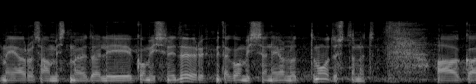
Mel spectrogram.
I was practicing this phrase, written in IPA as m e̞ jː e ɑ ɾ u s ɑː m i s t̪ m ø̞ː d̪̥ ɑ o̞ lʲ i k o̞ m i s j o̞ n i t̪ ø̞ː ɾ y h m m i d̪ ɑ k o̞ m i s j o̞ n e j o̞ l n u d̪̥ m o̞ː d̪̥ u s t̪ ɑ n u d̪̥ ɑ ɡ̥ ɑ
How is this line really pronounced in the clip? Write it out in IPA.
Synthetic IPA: m e̞ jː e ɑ ɾ u s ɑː m i s t̪ m ø̞ː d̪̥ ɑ o̞ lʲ i k o̞ m i s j o̞ n i t̪ ø̞ː ɾ y h m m i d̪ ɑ k o̞ m i s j o̞ n e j o̞ l n u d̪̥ m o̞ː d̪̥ u s t̪ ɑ n u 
